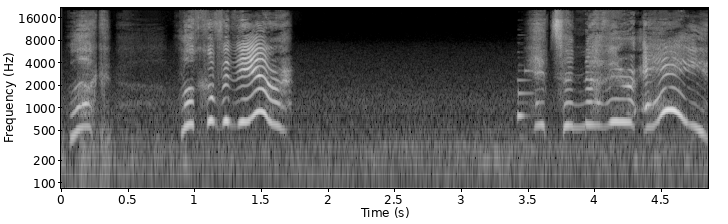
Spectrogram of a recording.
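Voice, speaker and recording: A female-sounding voice uses a put-on character voice at an extremely high pitch. The pace is fairly slow, with light background noise. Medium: fan dub. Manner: chatty, hesitant, refers to self in third person.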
